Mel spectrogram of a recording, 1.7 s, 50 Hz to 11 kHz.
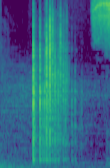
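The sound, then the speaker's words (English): Dice clatter across a tabletop in a quick burst of sharp clicks that bounce and settle within half a second, with no one talking, followed by a faint high whine. “17? No, those dice are terrible.”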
